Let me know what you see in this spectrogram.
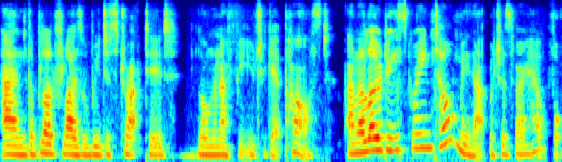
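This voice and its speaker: A woman with a fairly low, somewhat breathy voice talks very fast with lively intonation. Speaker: video game podcaster. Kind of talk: solo casual commentary. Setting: home room.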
